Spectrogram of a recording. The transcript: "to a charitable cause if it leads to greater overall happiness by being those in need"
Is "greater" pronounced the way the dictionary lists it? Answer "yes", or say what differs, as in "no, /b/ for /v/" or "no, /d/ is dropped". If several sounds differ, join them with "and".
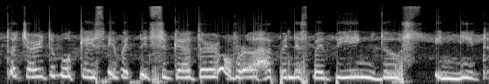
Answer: no, /ɹ/ is dropped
